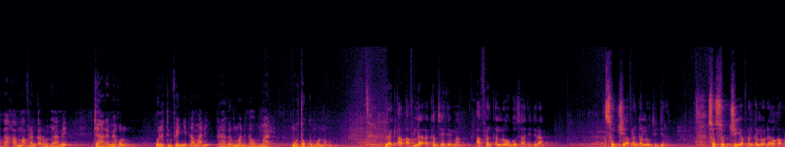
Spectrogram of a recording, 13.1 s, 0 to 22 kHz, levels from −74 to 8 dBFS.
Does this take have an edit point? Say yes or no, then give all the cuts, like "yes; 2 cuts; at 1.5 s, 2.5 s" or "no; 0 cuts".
no; 0 cuts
